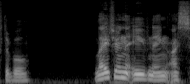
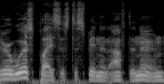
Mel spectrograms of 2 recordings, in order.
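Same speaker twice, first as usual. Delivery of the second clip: ordinary delivery, nothing marked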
